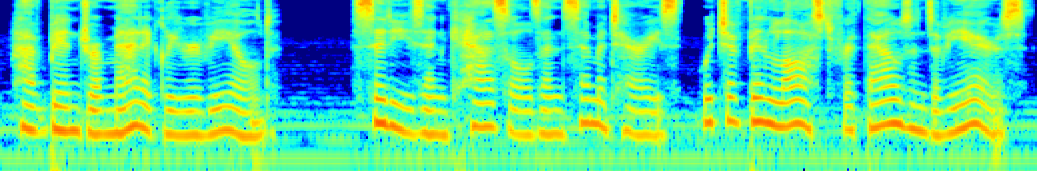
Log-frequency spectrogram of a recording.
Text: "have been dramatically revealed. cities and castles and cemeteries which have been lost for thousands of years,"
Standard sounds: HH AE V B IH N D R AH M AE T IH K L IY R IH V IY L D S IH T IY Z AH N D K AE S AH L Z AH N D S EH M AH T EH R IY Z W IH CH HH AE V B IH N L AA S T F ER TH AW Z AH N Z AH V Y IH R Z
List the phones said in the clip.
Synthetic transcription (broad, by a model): HH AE V B IH N D R AH M AE T IH K L IY R IH V IY L D S IH T IY Z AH N K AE S L Z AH N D S EH M AH T EH R IY Z W IH CH HH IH V B IH N L AA S T F ER TH AW Z AH N Z AH V Y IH R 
